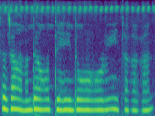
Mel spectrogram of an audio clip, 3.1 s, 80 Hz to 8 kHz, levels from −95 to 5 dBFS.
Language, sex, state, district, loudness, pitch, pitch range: Chakma, female, Tripura, Dhalai, -15 LUFS, 245 Hz, 245-255 Hz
